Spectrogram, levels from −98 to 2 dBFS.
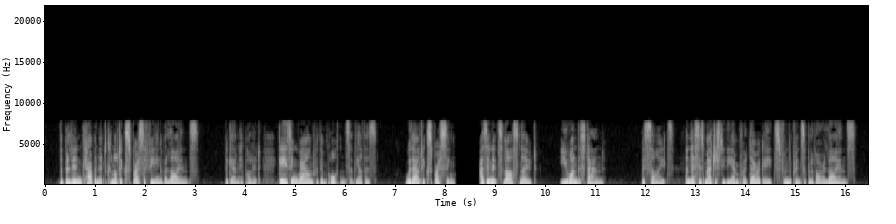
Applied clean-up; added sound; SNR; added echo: none; none; none; none.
